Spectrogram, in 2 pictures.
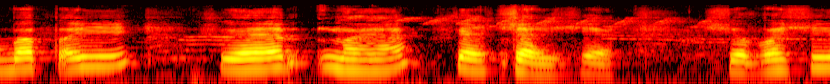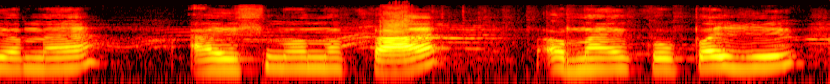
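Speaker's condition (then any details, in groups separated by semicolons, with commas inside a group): Tongue cancer surgery; tongue cancer, chemotherapy then surgery; about a year since diagnosis, cancer-free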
